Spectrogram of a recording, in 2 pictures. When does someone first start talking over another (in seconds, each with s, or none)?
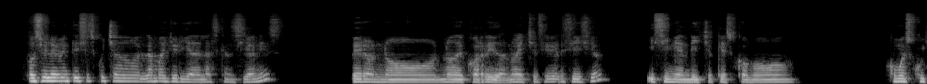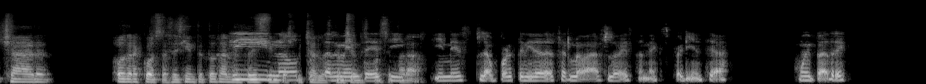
11.6 s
